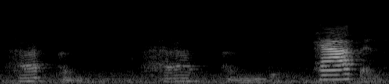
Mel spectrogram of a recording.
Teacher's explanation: It's stressed on the first syllable, not the second.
